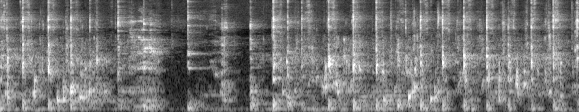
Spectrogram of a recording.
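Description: A metal fork beating a thin egg-and-milk batter in a glass mixing bowl, its tines clicking rapidly against the glass, with a couple of brief pauses.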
